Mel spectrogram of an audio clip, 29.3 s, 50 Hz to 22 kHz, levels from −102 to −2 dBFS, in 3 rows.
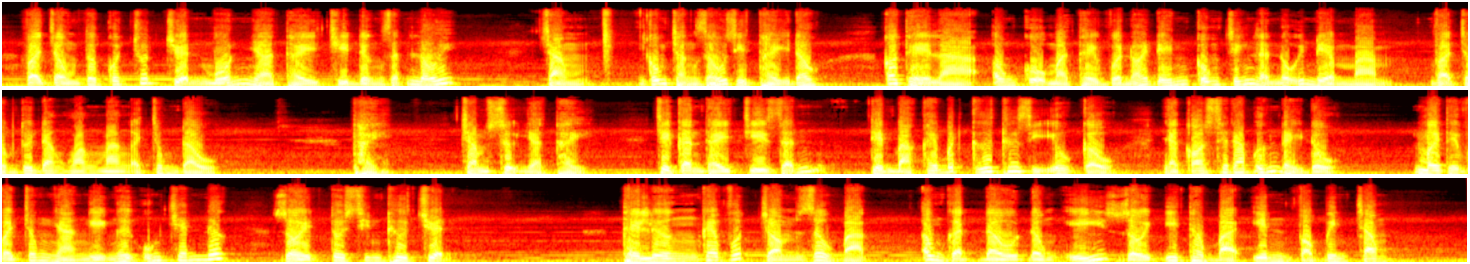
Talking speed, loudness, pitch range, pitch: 215 wpm, -10 LUFS, 95-140 Hz, 115 Hz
